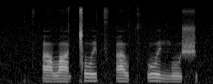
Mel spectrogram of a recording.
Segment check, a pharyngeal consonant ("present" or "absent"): absent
